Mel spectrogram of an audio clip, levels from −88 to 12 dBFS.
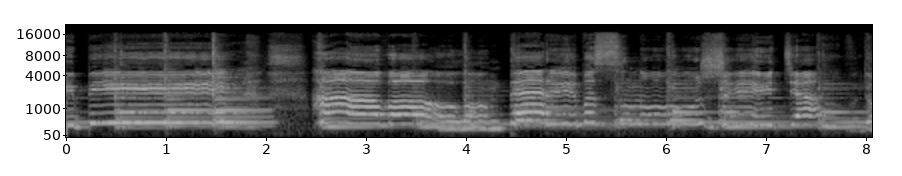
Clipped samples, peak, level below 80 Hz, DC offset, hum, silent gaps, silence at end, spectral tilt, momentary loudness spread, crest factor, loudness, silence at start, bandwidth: under 0.1%; -10 dBFS; -82 dBFS; under 0.1%; none; none; 0 s; -0.5 dB/octave; 11 LU; 14 dB; -23 LUFS; 0 s; 17 kHz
